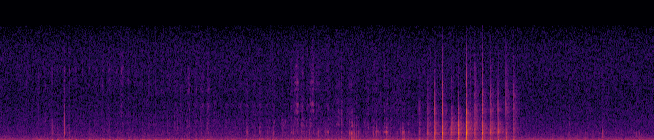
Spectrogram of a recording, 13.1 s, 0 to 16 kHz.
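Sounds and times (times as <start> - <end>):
faint scratching: 0.5 - 8.6.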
